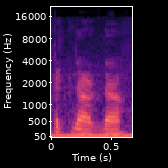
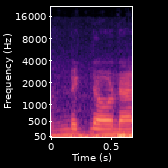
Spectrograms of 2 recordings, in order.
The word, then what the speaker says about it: Mignogna: He is the second voice actor, of course, the other one being Vic Mignogna, or Mignogna, however you want to pronounce him, a.k.a.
